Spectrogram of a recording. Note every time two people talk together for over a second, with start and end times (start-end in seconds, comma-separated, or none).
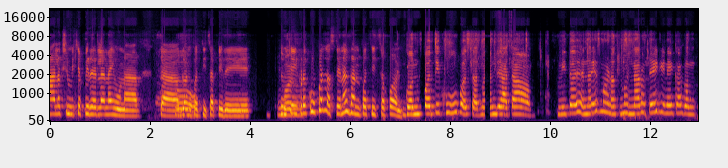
none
